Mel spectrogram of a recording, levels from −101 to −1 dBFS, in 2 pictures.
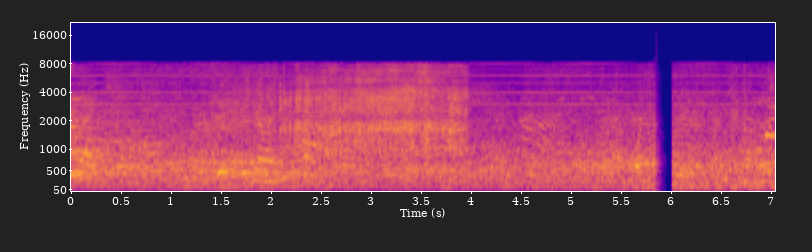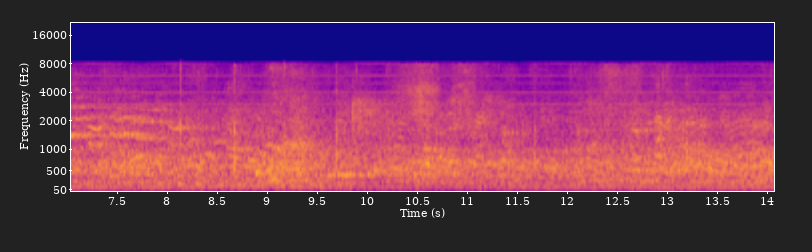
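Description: A USB whine runs through the whole clip. It sits at a fixed 1 kHz, with its strongest harmonic at 3 kHz, roughly 20 dB below the sound. Current drawn in the bus's 1 ms frames is leaking into the power or ground. It is heard as a thin, steady tone.

From 5.83 to 6.02 s there is a call audio freeze. The last sound is stretched into a fading buzz, then about 70 ms of silence. Delayed packets likely emptied the jitter buffer. About 166 ms of gap was inserted, and nothing is lost. Playback then resumes exactly where it stopped, above a spectrum that tops out near 8 kHz from the call codec.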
